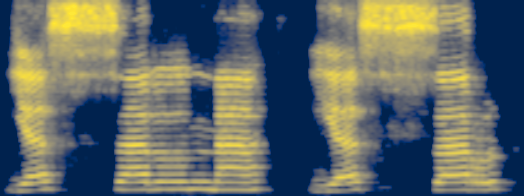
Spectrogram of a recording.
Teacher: ee bertasdid ya tempatkan huruf sinnya sesuai dengan sifatnya yang pertama ada sifat alhamsnya ya mengalir nafas ketika mengucapkan huruf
